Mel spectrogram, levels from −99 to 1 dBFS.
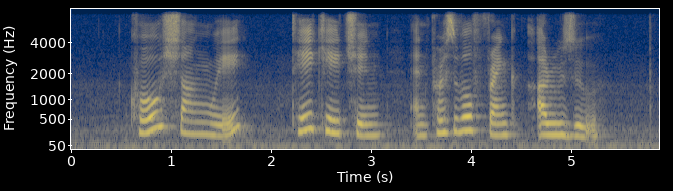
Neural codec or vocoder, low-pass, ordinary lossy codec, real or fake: none; 7.2 kHz; none; real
